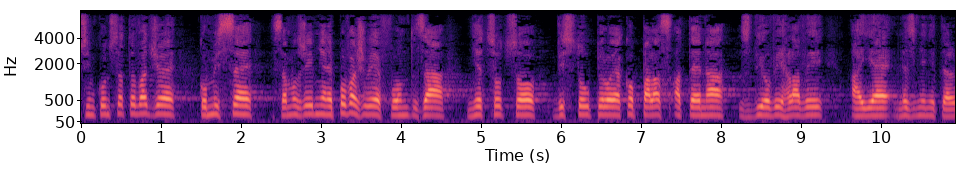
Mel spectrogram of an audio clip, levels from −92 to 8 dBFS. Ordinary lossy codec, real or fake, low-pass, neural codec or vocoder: none; real; 7.2 kHz; none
